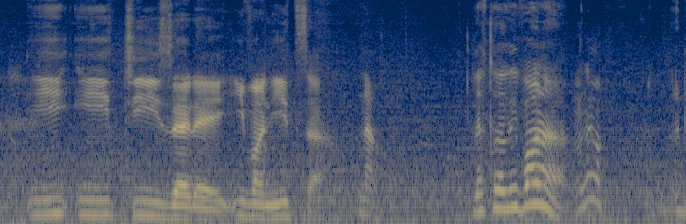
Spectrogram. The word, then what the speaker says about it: Ivanjica: want to name her Ivanjica? No way. But you gotta spell it in English terms. You gotta put Ivanyeetza. Ivanjica.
